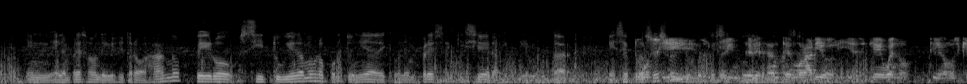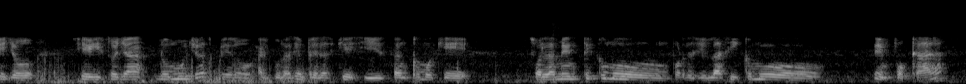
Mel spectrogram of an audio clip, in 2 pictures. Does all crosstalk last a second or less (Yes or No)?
No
